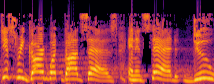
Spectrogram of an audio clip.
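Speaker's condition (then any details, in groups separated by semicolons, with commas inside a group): No condition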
